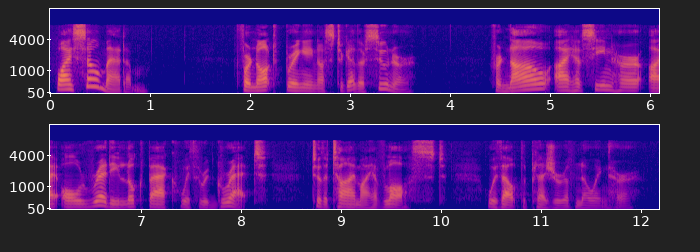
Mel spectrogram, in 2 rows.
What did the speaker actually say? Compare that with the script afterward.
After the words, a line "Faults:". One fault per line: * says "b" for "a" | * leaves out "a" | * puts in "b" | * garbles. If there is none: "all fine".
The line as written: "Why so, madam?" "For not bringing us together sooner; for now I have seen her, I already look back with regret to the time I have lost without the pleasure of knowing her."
"Why so, madam?" "For not bringing us together sooner; for now I have seen her, I already look back with regret to the time I have lost without the pleasure of knowing her."
Faults:
all fine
